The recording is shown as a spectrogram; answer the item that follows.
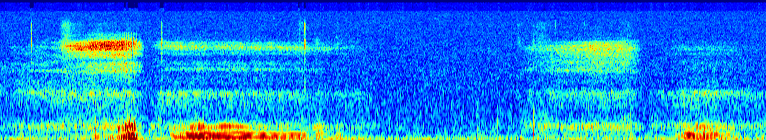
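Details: A sleeping dog snoring: a loud rasping breath, then a long low buzzing snore for over a second, a pause, and another breath with a shorter buzzy snore near the end, with faint hissing between.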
